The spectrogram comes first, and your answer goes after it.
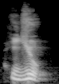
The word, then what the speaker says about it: ewe: How do you pronounce it? Yes, it should be pronounced as you.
